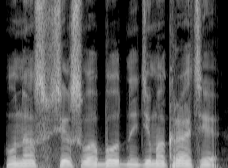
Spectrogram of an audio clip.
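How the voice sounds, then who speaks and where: A calm, mocking teenage schoolboy, as a male narrator voices him, speaking quietly and with defiance. The reading is level and close, in a dry room. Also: fairly low pitch, normal speed, dry recording, lightly acted. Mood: defiant.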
